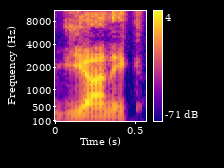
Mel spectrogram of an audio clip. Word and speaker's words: Canik: When I told you earlier that this Canik or Gianik, I'm too used to calling it Canik, but I know that's the wrong way to pronounce the name, but oh well, that's how it stuck.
